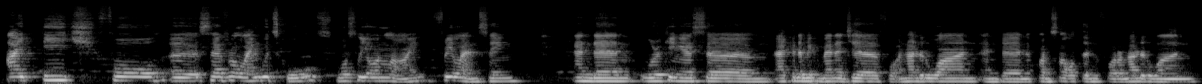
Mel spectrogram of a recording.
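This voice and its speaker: A polite male guest from Indonesia who speaks English. His voice sits a little high for a man, and he answers with lots of fillers and agreeing murmurs. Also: steady tone, unhurried, low-quality recording. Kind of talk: interview answers.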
